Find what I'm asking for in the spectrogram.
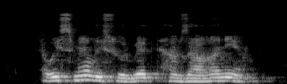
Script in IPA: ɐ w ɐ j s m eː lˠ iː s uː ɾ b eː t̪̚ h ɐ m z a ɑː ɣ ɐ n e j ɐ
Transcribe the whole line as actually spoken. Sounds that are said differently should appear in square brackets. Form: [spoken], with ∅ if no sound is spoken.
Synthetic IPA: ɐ w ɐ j s m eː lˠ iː s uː ɾ b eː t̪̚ h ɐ m z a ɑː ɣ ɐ n [i] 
